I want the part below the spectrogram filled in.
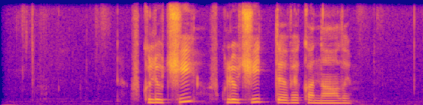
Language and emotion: Russian, sad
